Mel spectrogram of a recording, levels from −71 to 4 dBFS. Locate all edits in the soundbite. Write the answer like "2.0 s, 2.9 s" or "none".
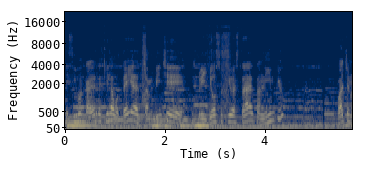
none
